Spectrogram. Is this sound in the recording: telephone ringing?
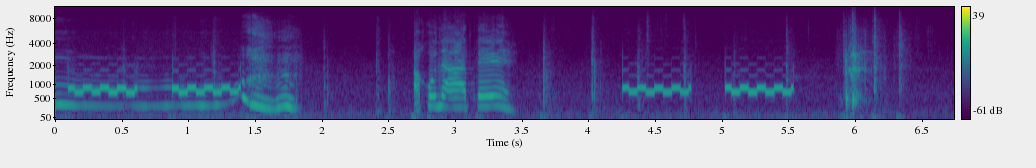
yes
